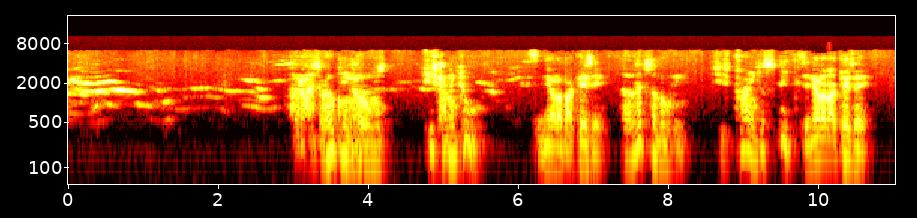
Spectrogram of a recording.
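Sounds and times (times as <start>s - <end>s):
several cats meowing in an overlapping chorus: 0.0s - 6.2s
speech: 3.0s - 5.6s, 6.2s - 10.8s.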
